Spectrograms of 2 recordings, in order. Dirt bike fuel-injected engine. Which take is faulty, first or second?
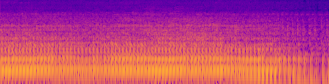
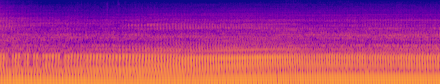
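first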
